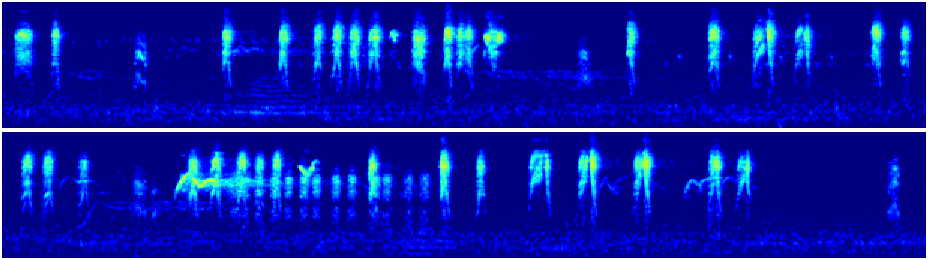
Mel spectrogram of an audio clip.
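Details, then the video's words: Two Karoo scrub robins give scratchy alarm calls: dry, high, sharp chips in rapid irregular bursts, some run together into short chatters, with no other sounds. "Karoo Scrub Robin's alarm call"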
